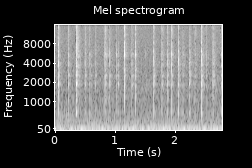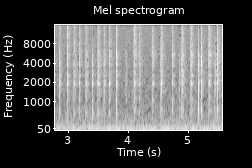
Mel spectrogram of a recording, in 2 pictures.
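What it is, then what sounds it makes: Clear plastic eyeshadow compact. A small, square, clear plastic eyeshadow palette with powder inside is held in the hand and tapped and scratched with fingertips and long nails. It gives about forty quick, dry, bright clicks with a hard tone near 1.8 kHz, irregularly spaced, each dying almost instantly. A faint steady low hum sits underneath.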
